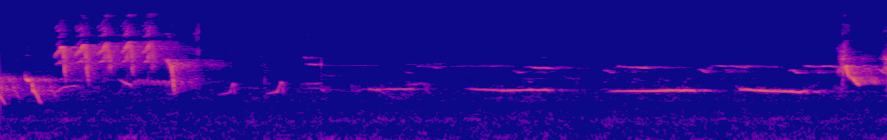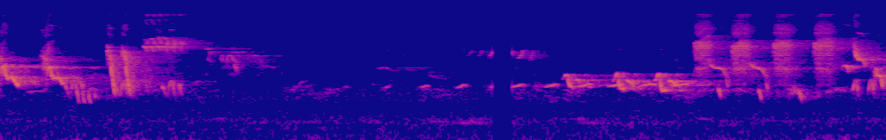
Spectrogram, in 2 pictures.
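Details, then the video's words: Waterside morning birdsong by a lone tree and rose hips, with stacked high trills, a plain whistled note held for seconds, and repeated buzzy chirp bursts in an otherwise calm setting. "Morning Birds Sounds"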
